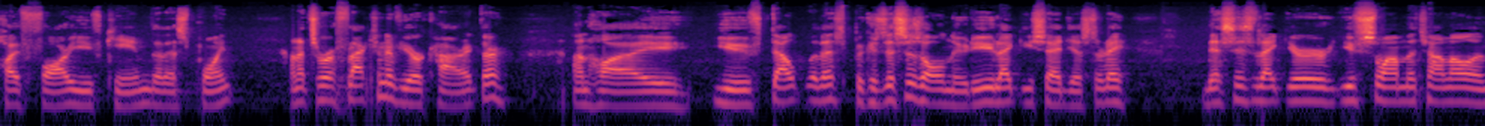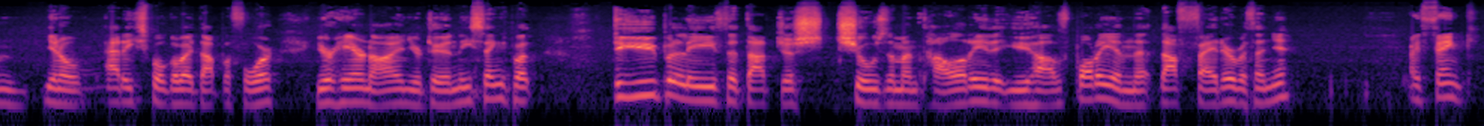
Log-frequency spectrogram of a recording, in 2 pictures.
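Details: Adult male interviewer; no speech disorder.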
